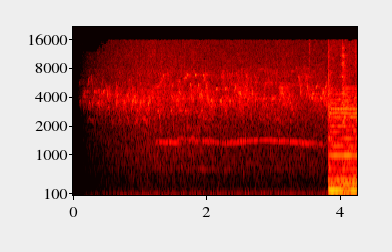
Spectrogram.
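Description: Faint outdoor ambience with birds chirping, fading in, with a faint steady high tone held for a couple of seconds; music starts suddenly and loudly just before the end.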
